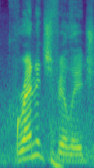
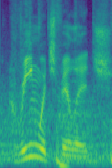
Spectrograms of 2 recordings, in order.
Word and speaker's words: Greenwich Village: explore is this one pronounced Greenwich Village not green witch Village and if you go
